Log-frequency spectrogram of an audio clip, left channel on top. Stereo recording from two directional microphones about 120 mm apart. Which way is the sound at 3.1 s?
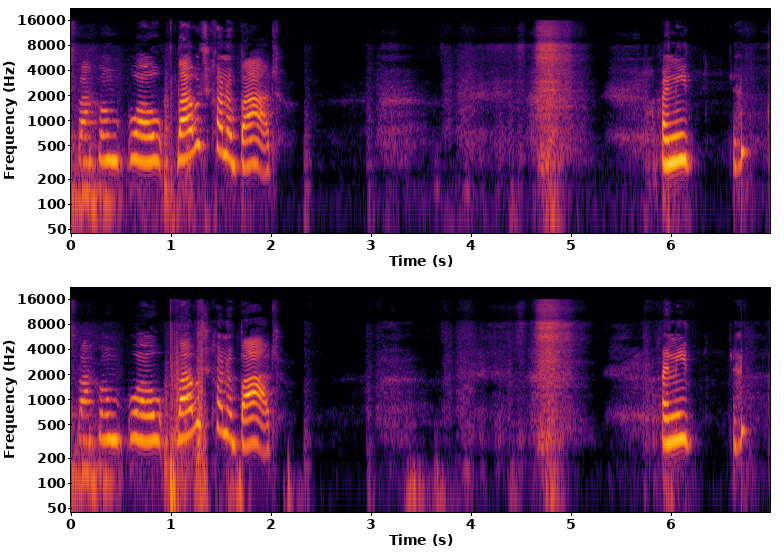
15° left (ahead or behind).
